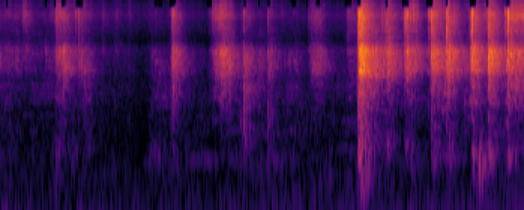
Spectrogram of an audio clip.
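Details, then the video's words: A white cockatoo imitates a chicken with a run of harsh, breathy clucks, sparse at first, then quickening to several per second near the end. "White Cockatoo making chicken sound"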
